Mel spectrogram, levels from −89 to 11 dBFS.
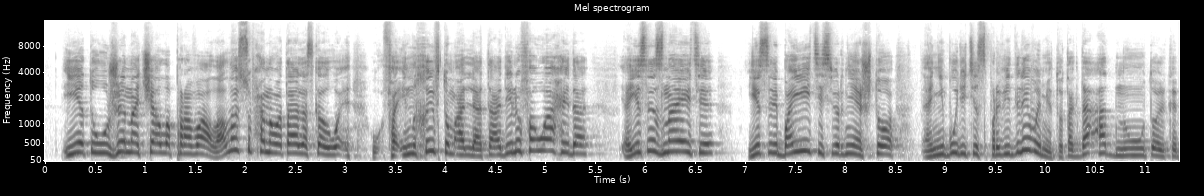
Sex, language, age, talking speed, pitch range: male, Russian, 20-39, 135 wpm, 160-230 Hz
